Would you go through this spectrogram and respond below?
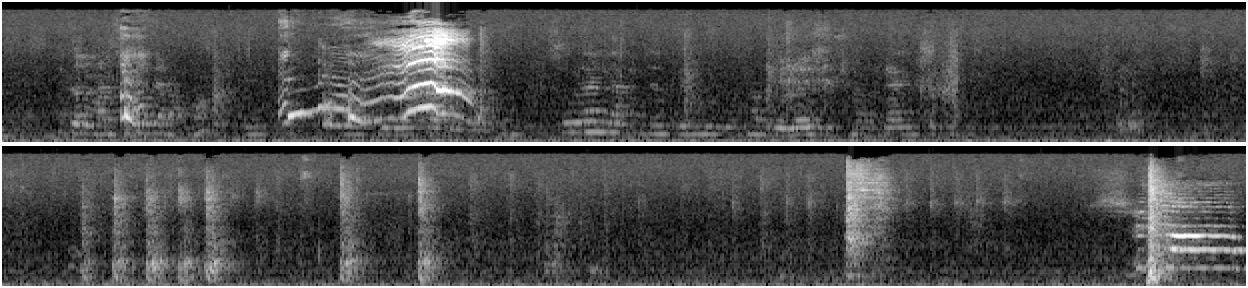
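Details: Short rising infant whine and cry with babbling, then quiet with scattered brief sounds, recorded during an episode of hiccups; ordinary infant cry.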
